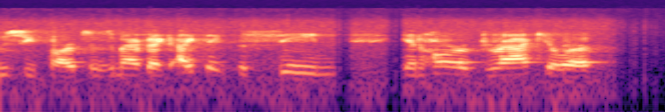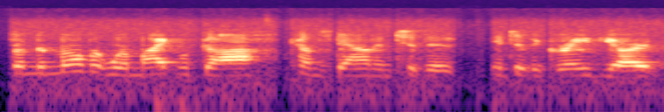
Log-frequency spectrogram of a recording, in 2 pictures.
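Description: Speech only: a man talking steadily, with a short pause about four seconds in and another near the end.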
